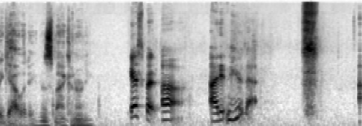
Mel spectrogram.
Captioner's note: sniffs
